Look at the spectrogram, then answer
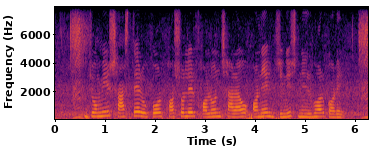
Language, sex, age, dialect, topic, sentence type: Bengali, female, 18-24, Northern/Varendri, agriculture, statement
